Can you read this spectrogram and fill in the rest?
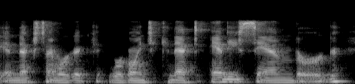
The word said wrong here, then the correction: Samberg: hopefully I'm saying that right. Andy Samberg, you know him from Saturday Night Live and uh, Brooklyn 911.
